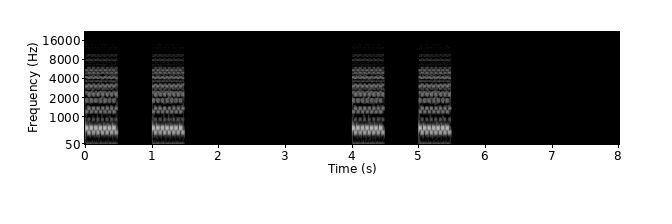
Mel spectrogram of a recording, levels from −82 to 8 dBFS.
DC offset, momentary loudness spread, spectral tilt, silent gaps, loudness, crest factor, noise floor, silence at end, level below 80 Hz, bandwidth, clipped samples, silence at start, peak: under 0.1%; 7 LU; 0 dB/octave; 0.51-0.99 s, 1.51-3.99 s, 4.51-5.00 s; -25 LUFS; 16 dB; under -90 dBFS; 2.5 s; -66 dBFS; 12.5 kHz; under 0.1%; 0 s; -12 dBFS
